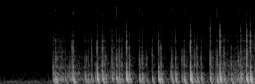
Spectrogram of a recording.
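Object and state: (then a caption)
Cardboard box being scratched. Fingertips and short nails scratch and rub the flat side of a large, hollow, brown corrugated cardboard box. After half a second of near silence, a quick run of dry, papery scratches starts, with a hollow low thud under each stroke.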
